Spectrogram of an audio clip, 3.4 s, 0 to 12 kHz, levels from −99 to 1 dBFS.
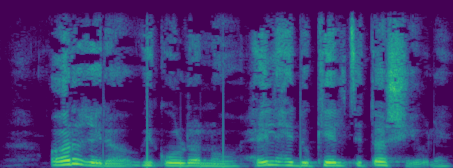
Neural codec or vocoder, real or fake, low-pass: none; real; 10.8 kHz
